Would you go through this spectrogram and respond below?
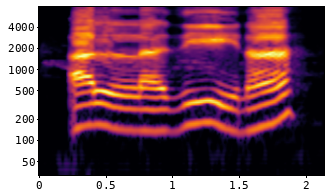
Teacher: Nah, pada lafal nina, minina ada ya mati yang didahului dengan kasrah atau ya sukun, maka ini hukumnya mad tabi'i, yaitu kita panjangkan 2 harokat. Alladzina, yaitu zina, panjangnya 2 harokat.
